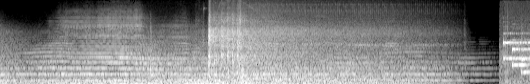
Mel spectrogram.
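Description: A car engine running with a low rumble and a steady whine. About four seconds in it gets louder and noisier, then it fades away near the end.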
